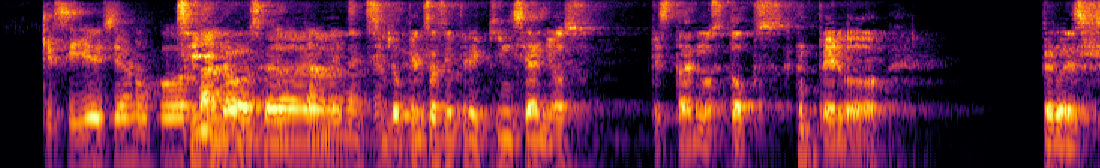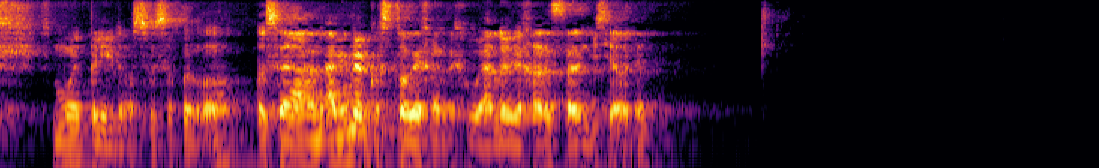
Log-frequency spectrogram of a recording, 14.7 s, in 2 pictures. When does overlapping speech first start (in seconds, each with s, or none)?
1.2 s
